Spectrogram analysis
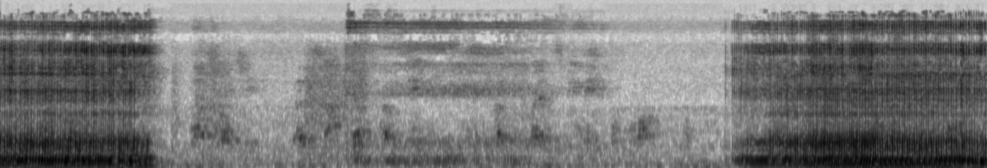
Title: Snoring POV #bulldog #dog #nyc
